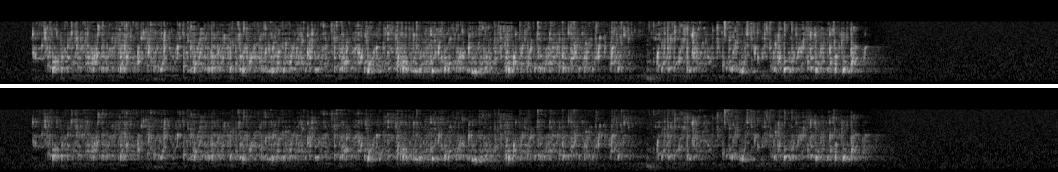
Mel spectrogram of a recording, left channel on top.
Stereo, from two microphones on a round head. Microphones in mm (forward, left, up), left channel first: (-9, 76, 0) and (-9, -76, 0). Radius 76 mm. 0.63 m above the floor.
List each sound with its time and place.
0.3 s a running tap: 50° left (ahead or behind), 0.8 m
